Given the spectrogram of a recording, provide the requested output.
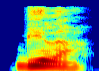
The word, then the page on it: bila: indonesian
